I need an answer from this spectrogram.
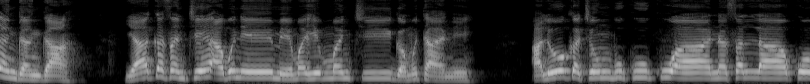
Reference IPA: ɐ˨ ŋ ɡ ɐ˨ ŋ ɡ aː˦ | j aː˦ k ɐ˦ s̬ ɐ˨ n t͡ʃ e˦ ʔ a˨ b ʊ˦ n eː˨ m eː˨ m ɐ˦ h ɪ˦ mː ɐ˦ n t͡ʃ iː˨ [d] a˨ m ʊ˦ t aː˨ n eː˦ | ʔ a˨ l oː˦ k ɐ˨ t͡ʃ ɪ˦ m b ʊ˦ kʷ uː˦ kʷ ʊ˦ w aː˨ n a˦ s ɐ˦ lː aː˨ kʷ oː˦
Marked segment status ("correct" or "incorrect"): incorrect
